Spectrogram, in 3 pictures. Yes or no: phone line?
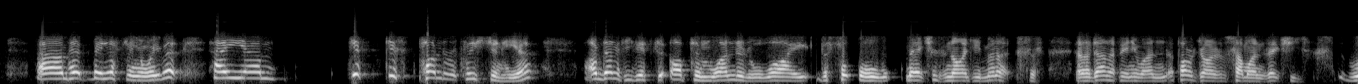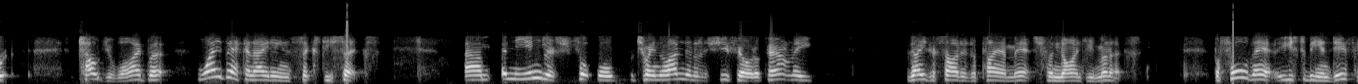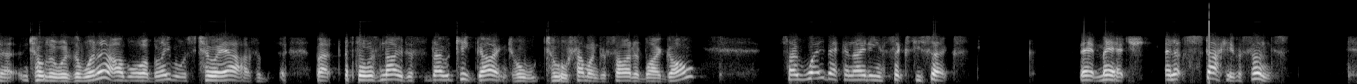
yes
